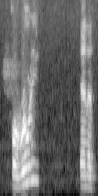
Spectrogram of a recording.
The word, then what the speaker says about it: Rudi: So I decided to go ahead, Rudi. That's how to pronounce his name.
